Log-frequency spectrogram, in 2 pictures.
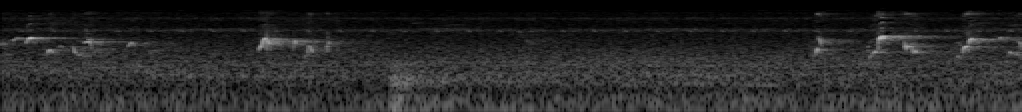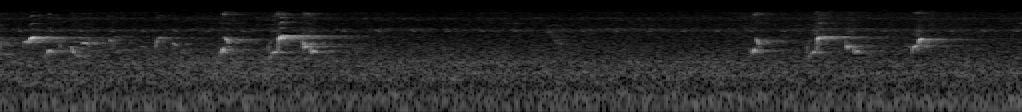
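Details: Territorial cream-vented bulbul countering each lure phrase: quick liquid chirruping bursts, one group early, a dense run of bright warbled notes in the middle, and a final short burst near the end, over constant faint hiss.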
